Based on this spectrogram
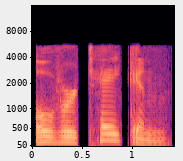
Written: overtaken

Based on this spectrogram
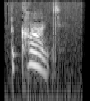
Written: accompt

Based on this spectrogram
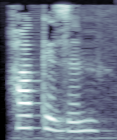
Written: hawkism

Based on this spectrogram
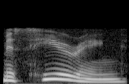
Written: mishearing

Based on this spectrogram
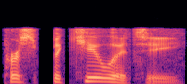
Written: perspicuity

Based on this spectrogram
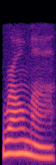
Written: Roma

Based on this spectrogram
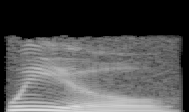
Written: wheal

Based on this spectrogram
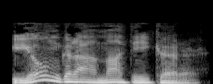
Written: Junggrammatiker

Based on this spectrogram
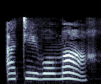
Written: antiroman

